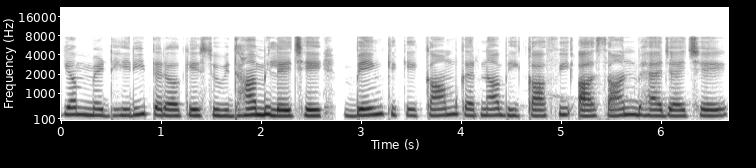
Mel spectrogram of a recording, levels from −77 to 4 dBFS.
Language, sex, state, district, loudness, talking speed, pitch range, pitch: Maithili, female, Bihar, Madhepura, -15 LUFS, 160 wpm, 205-235 Hz, 215 Hz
